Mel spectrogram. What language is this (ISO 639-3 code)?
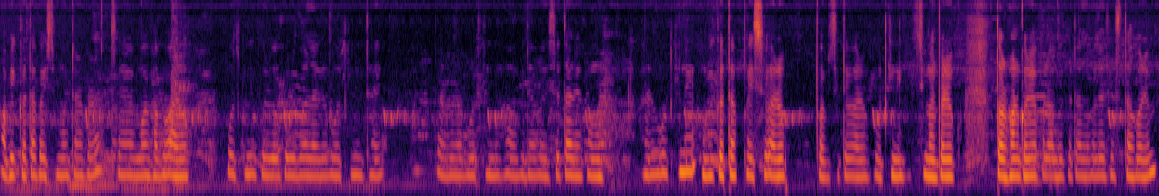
asm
